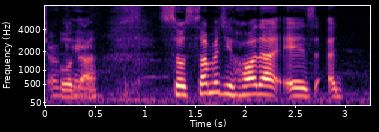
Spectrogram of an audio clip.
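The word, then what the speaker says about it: roda: The samba that is done in baya samba jihod which is spelled r o d a but you pronounce it with an h. Ha. So samba jihada is a it's closer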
